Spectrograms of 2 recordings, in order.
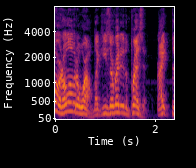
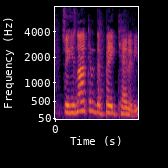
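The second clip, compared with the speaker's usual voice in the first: ordinary delivery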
